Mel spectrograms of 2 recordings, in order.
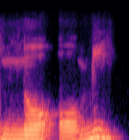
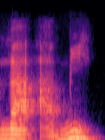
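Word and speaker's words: נעמי: El nombre correctamente pronunciado es Noomi. Noomi. No, no es nada. Digamos que ahí yo tendría la tentación de leer na a mí.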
